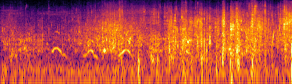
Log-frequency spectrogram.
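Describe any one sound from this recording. Small waves lap and splash against rocks at the shore.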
